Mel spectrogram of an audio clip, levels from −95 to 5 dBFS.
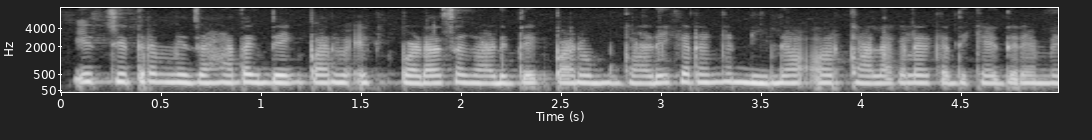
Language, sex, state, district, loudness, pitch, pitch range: Hindi, female, Chhattisgarh, Raipur, -14 LUFS, 235 Hz, 225-245 Hz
